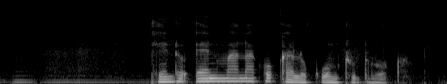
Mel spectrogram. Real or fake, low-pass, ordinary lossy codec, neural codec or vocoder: real; 19.8 kHz; none; none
